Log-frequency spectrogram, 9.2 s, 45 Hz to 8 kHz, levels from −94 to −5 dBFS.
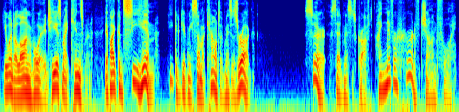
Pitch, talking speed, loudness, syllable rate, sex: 115 Hz, 215 wpm, -22 LUFS, 5.0 syllables/s, male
